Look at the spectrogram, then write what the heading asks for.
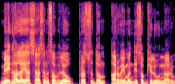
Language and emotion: Telugu, neutral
